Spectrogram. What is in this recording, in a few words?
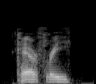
"carefree", English; adjectives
